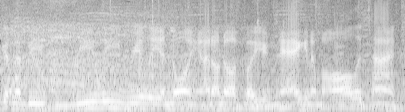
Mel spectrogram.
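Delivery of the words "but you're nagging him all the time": ordinary talk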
